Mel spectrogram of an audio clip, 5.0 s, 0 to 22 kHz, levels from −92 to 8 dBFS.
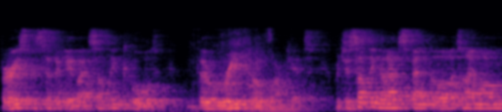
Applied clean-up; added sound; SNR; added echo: neural separator model SepFormer DNS4.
